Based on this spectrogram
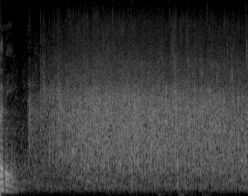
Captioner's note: audience applauds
